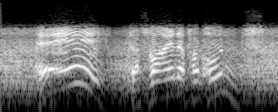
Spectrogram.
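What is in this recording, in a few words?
German player killed ally mood low, speech; War Thunder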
